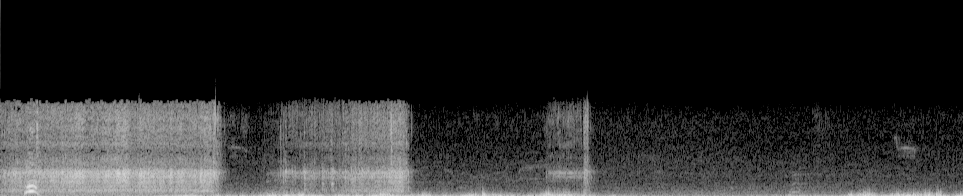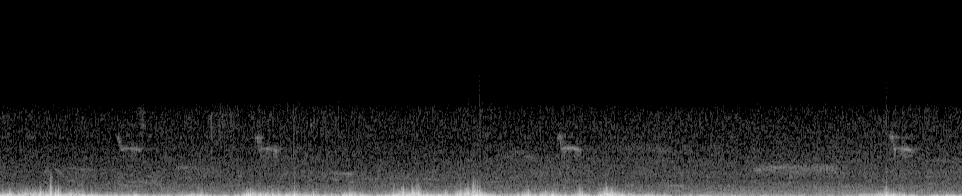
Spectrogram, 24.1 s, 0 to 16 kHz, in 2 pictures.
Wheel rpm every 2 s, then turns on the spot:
30, 10, 10, 0, 0, 0, 0, 0, 0, 0, 0, 0.
0-2 4-6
